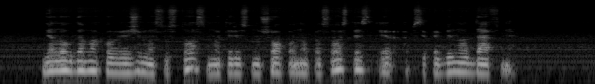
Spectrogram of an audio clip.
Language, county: Lithuanian, Panevėžys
